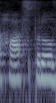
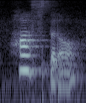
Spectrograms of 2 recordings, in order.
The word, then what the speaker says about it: hospital: And hospital, stress on the first syllable. Hospital, hospital.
